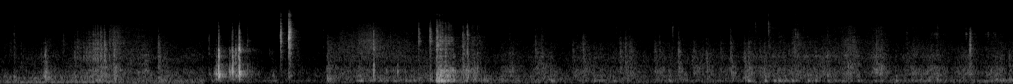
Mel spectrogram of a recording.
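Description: Ratchet wrench clicking as it turns the engine's crankshaft pulley to roll a stretch-fit serpentine belt into place, with a few louder metallic knocks. The belt is very tight going on.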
